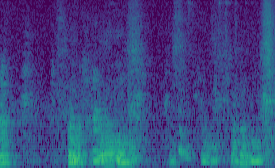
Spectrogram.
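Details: Two male Cocker Spaniels trade low, rumbling growls in short bursts while play fighting in the morning.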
